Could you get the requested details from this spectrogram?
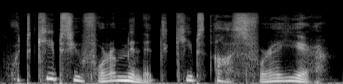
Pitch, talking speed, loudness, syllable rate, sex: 150 Hz, 190 wpm, -17 LUFS, 4.3 syllables/s, male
